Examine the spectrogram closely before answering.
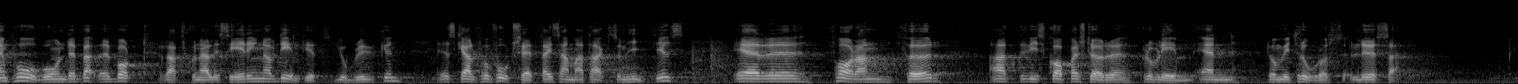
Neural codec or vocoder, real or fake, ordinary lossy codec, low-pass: none; real; none; 7.2 kHz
